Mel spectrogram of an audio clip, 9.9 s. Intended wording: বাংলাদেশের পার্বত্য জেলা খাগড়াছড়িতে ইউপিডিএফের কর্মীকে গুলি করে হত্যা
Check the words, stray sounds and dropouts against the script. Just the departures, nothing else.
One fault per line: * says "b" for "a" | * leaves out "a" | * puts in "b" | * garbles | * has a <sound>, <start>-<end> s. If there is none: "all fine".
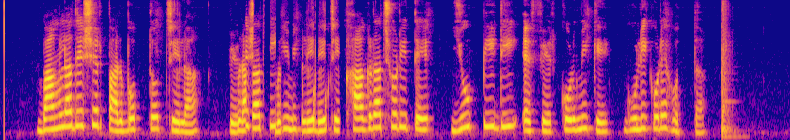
* garbles
* has a thud, 9.0-9.4 s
